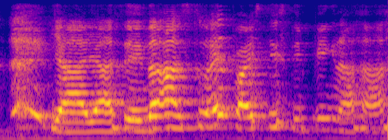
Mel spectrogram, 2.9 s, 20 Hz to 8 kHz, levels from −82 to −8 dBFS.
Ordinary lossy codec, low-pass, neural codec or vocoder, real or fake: AAC, 48 kbps; 7.2 kHz; vocoder, 44.1 kHz, 128 mel bands every 512 samples, BigVGAN v2; fake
